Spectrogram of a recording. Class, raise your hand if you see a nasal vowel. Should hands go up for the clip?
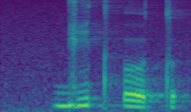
no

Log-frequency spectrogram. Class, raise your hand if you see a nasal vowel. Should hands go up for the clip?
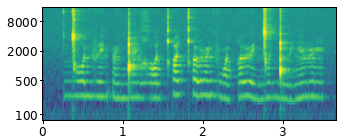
yes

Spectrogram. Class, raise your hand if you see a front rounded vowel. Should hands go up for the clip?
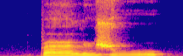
yes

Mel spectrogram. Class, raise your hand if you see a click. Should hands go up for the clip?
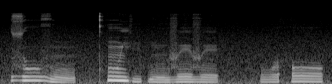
no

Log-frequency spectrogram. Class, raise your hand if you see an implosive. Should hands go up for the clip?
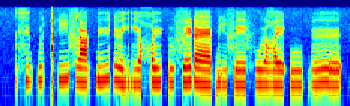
yes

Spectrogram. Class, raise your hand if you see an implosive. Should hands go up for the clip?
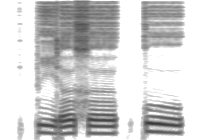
no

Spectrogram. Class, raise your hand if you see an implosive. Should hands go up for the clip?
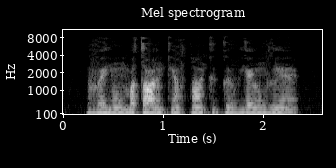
no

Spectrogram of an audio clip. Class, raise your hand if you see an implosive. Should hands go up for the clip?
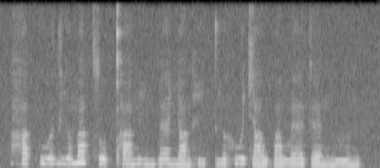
no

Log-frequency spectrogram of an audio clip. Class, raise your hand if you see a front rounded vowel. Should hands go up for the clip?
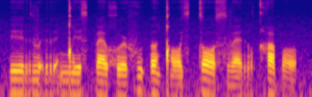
no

